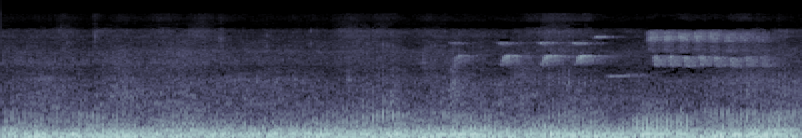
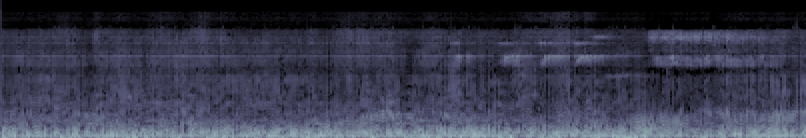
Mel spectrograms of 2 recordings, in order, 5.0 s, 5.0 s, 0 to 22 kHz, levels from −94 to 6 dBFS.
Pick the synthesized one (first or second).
second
